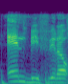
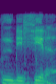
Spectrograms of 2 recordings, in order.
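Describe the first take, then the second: First: The name begins with an n sound. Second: The name begins with an m sound. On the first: The speaker calls it right. "Is it NBFIRA" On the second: The speaker calls it wrong. "or MBFIRA?"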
